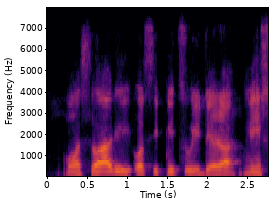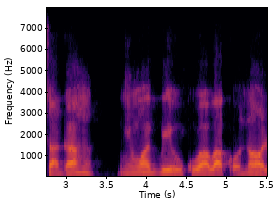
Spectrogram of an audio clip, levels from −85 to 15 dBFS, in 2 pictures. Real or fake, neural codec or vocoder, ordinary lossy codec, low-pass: fake; codec, 44.1 kHz, 2.6 kbps, SNAC; Opus, 32 kbps; 7.2 kHz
